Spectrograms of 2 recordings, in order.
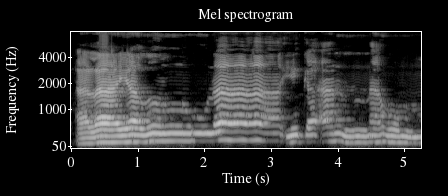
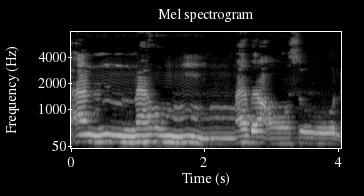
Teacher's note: Contohnya ala yadhunnu ulaika annahum. Nah, karena idgham maka dimasukkan. Dan di situ ada tekanan, satu ketukan lagi karena ada tasdid.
